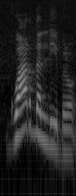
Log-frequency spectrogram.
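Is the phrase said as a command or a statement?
command. The phrase has a commanding intonation. It tells someone to look at the book.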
